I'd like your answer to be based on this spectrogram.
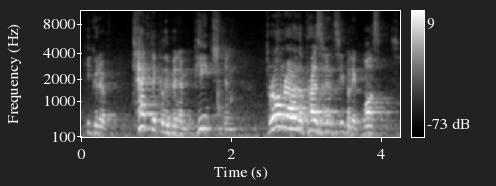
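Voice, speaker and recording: Earnest male history teacher played by a man, stage drama, very animated delivery, reverberant hall with faint noise. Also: high-pitched, fast. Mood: lecturing. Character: earnest, opinionated male history teacher defending his methods. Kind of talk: amateur stage drama acting.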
